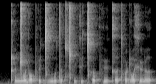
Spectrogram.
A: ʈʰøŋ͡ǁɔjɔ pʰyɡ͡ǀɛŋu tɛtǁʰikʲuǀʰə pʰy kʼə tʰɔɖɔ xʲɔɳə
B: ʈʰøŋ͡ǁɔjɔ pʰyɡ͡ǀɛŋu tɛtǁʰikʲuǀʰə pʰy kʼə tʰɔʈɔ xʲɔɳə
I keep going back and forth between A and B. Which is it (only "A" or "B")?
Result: A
